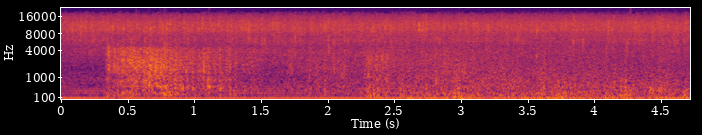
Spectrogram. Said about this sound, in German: Plötzlich geraten wir in ein Gewitter. Und das Flugzeug beginnt gefährlich zu schaukeln.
